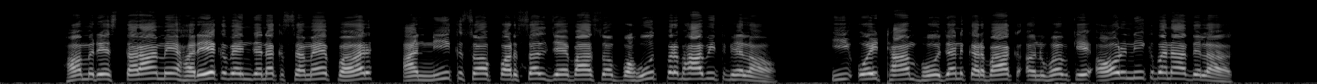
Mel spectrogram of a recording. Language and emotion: Maithili, happy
